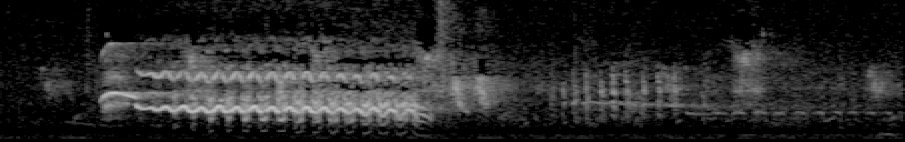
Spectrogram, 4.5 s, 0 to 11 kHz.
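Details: Black kite (Milvus migrans) gives a high, quavering whinny of about a second and a half trailing into softer stuttered notes, recorded 4 September 2022, with Eurasian golden oriole, common nightingale and house sparrow audible in the background.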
